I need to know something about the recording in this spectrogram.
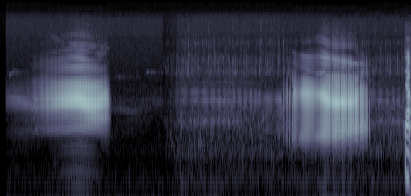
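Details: A pickerel frog in the Chicago region, an April–May breeder, gives two long, snoring croaks. Each is a rasping, drawn-out note of about two seconds, made underwater with an inflated vocal pouch and likened to a meow or an angry cow.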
